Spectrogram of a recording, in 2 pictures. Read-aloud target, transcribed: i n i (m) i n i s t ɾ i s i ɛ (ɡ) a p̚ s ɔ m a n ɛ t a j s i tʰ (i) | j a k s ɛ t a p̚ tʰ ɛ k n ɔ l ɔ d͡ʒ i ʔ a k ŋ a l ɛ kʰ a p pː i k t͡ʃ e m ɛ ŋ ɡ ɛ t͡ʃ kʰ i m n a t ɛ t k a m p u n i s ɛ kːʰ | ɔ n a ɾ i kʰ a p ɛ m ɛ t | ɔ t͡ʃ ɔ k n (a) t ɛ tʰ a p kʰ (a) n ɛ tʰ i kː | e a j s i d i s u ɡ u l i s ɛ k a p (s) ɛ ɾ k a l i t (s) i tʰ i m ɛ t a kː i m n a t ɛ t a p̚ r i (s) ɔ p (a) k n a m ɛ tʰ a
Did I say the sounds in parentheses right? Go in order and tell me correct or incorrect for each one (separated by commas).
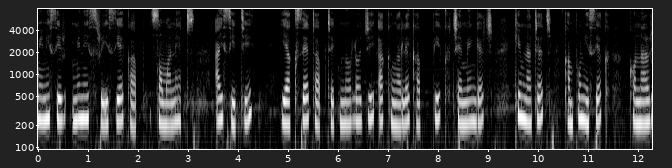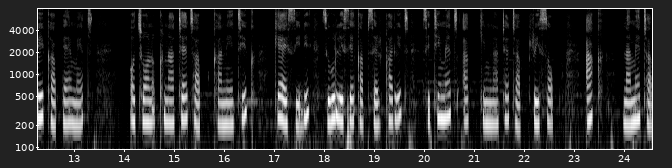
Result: correct, incorrect, correct, correct, correct, correct, correct, correct, correct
